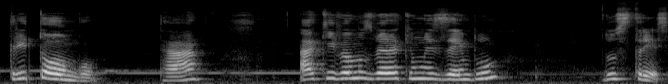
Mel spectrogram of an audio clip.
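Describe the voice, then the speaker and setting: Slow, patient Brazilian teacher, woman. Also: a little high. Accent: Brazilian Portuguese. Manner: slow, patient, stretches out example words. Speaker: primary school teacher. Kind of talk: recorded grammar lesson.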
